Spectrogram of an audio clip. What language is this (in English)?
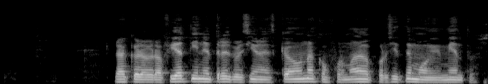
Spanish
